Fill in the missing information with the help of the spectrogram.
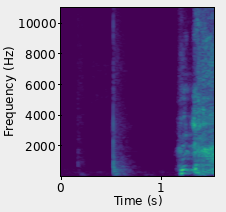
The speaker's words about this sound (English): Excuse me, I'm coughing again.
